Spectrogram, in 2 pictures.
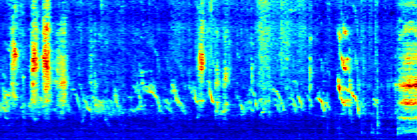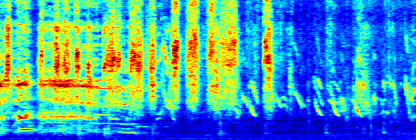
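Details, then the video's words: A group of baby chicks playing and eating keep up high falling peeps, interrupted midway by about a second of louder, noisier broadband sound before the chirping resumes. "Cute Little Chicks Chirping Sounds| Baby Chicken Playing and Eating"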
